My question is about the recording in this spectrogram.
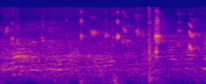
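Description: A basketball being dribbled on a hardwood court over steady arena crowd noise, with a few sharp bounces about a second and a half in.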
